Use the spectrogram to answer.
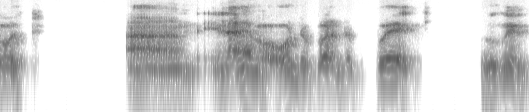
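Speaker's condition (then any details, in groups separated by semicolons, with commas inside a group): Cerebral palsy; therapy from early childhood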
